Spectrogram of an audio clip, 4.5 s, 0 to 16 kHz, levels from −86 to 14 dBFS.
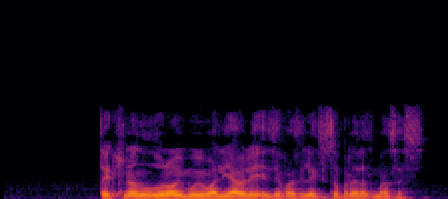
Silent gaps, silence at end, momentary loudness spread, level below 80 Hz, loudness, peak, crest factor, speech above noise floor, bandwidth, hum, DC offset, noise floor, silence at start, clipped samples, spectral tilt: none; 0.4 s; 8 LU; -58 dBFS; -17 LUFS; -2 dBFS; 16 dB; 53 dB; 7.4 kHz; none; under 0.1%; -70 dBFS; 1 s; under 0.1%; -8.5 dB/octave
